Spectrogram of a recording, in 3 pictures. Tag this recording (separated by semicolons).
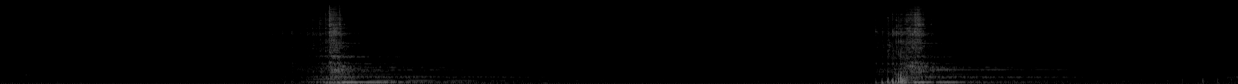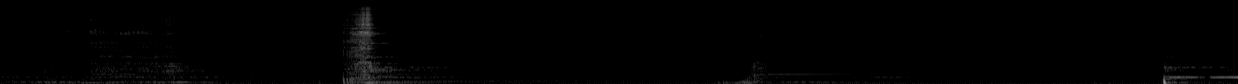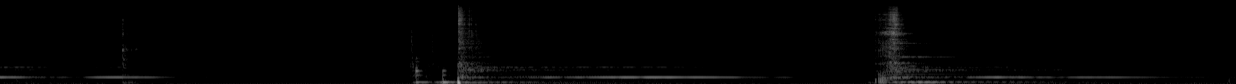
fan; Grate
